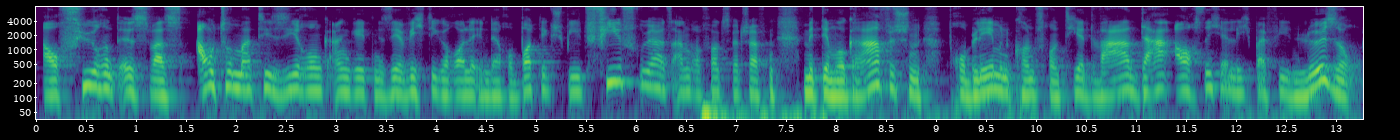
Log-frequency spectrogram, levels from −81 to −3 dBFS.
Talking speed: 135 wpm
